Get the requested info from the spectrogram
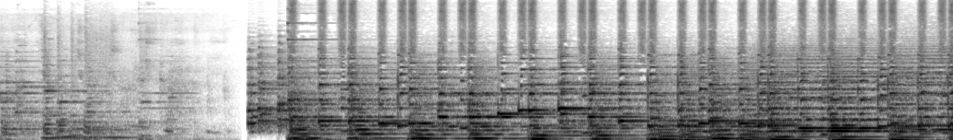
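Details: Quiet sounds give way after three seconds to bright, jingling music with a steady beat; no animal sound is heard.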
